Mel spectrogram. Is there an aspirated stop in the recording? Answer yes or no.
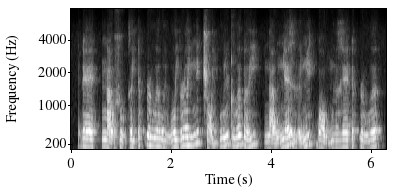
no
